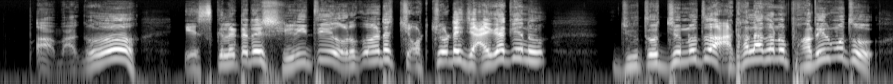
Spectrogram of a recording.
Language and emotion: Bengali, disgusted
